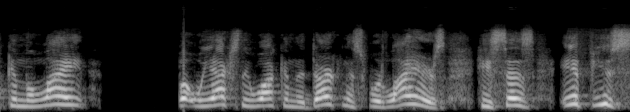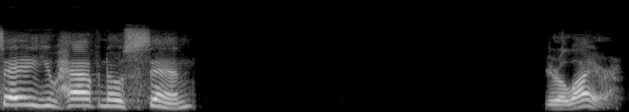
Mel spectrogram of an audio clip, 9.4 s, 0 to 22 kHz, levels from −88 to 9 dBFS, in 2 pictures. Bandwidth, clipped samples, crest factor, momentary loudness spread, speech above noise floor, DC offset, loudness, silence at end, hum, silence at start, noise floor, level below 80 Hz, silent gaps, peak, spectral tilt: 7.8 kHz; under 0.1%; 18 dB; 9 LU; over 73 dB; under 0.1%; -18 LUFS; 0.1 s; none; 0.05 s; under -90 dBFS; -78 dBFS; none; -2 dBFS; -5 dB/octave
